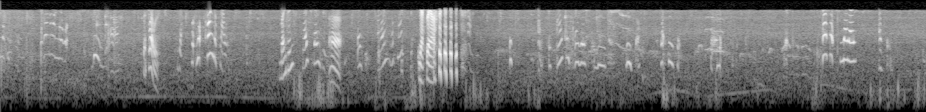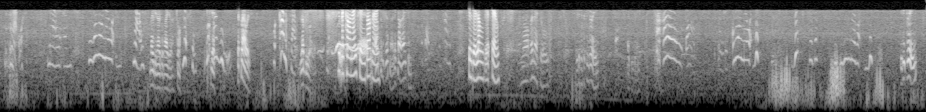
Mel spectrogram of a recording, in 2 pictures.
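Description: Songbirds singing: a busy run of short chirps, whistles and quick trills.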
